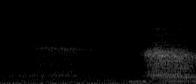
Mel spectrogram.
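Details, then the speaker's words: Snoring from Dennis, a sleeping animal, in a quiet room: a single rough, snorting breath near the end. "can you hear dennis snoring"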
